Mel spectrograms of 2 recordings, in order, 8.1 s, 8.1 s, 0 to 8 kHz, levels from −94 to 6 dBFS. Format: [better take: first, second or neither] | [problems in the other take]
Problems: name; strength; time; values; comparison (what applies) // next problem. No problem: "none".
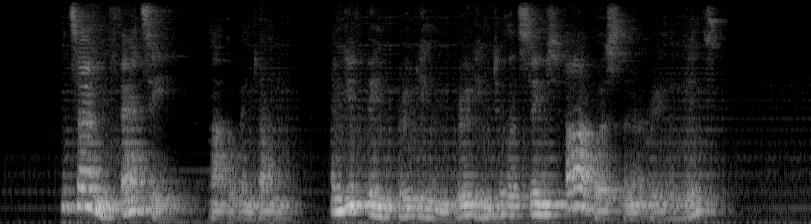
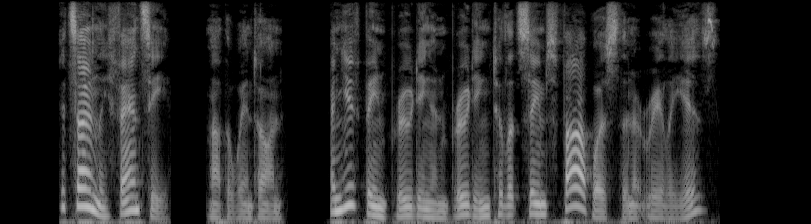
second | noise reduction (neural separator model SepFormer DNS4)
